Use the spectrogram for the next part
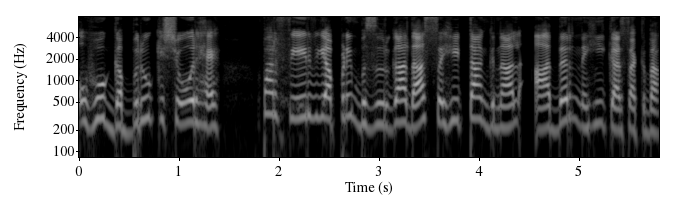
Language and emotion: Punjabi, disgusted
